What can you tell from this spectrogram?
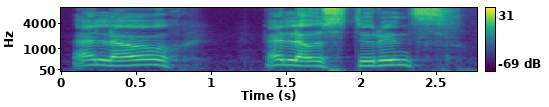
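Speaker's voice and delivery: high, loud, badly faked British accent; attempted British accent. Shown as a demonstration. Teacher greets students in a bad attempt at a British accent. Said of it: "I can't do a British accent".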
